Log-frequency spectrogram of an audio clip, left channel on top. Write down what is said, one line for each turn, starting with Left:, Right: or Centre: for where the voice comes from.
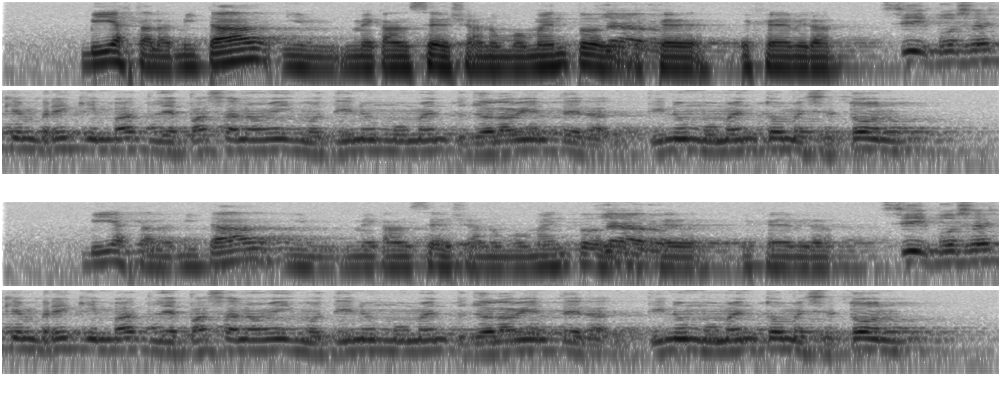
Left: vi hasta la mitad y me cansé ya en un momento
Centre: claro.
Left: y dejé, dejé de mirar.
Centre: Sí, vos sabés que en Breaking Bad le pasa lo mismo, tiene un momento, yo la vi entera, tiene un momento mesetón,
